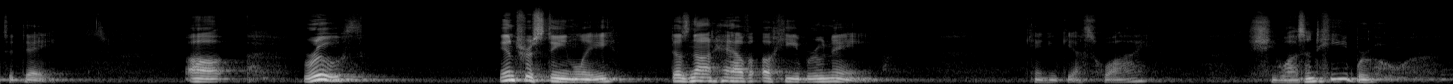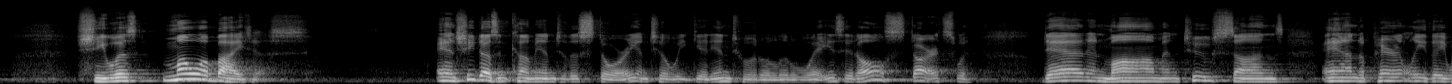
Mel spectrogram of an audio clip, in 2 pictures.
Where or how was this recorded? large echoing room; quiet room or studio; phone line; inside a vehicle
large echoing room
